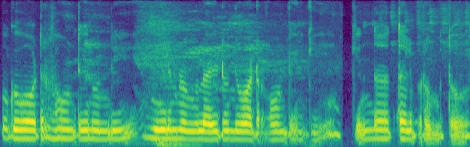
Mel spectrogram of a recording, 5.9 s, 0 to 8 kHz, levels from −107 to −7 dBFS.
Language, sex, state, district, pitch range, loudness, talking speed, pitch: Telugu, male, Andhra Pradesh, Guntur, 170-185 Hz, -15 LUFS, 165 wpm, 175 Hz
